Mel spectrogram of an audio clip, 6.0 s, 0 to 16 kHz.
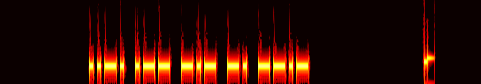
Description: Morse code, heard as a keyed tone, about 25 wpm, 700 Hz. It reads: FWKNQ
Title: Code Groups - 5 Letters - 25wpm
